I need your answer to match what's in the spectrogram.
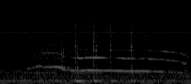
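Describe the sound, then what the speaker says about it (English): A cat cries with drawn-out, wavering meows that rise and fall, close and fairly loud over a steady background hum, with no talking. "This cat's crying"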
